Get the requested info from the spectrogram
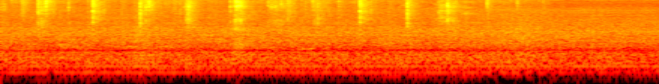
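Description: A series of sharp clicks, about two a second, that stops about four and a half seconds in, over a steady hiss.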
